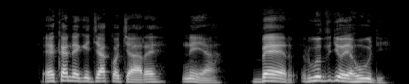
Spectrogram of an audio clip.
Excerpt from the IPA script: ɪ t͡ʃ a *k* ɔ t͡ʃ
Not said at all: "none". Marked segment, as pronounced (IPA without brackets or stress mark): k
